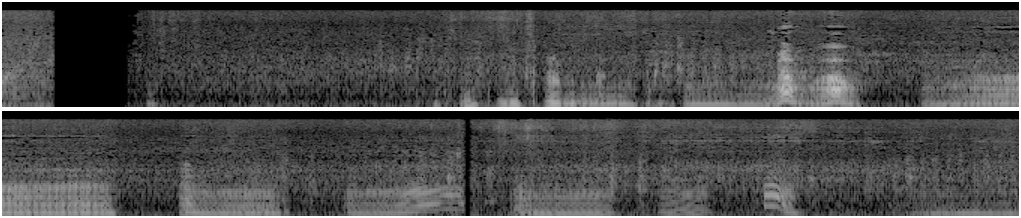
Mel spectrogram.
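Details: Dogs at play, a Border Collie puppy with an older female dog while a small dog grows jealous; rough harmonic growls and drawn-out rising, wavering whines in bursts of a second or two, with a brief human voice.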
